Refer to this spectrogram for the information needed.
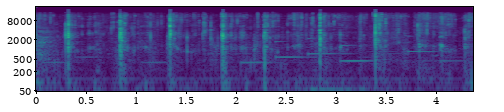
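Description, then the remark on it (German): Chewing of a sausage, with wet, squishy bites repeating in a steady rhythm about twice a second, loud, with no talking. “Soll ich nochmal kauen?”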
